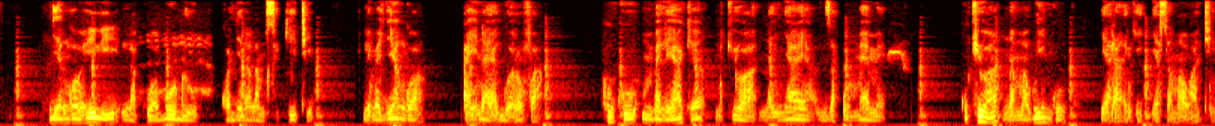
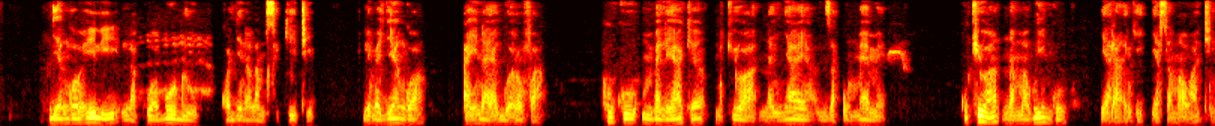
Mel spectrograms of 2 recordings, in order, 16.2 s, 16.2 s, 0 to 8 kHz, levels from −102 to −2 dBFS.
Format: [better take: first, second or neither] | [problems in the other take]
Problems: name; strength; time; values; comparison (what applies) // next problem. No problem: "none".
second | background sound (Tick-tock); 17 dB below the speech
